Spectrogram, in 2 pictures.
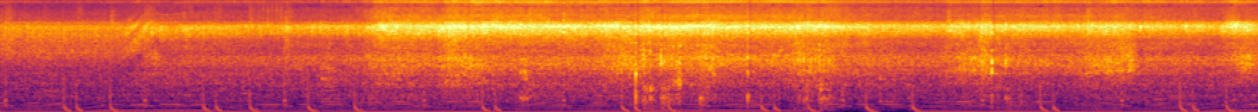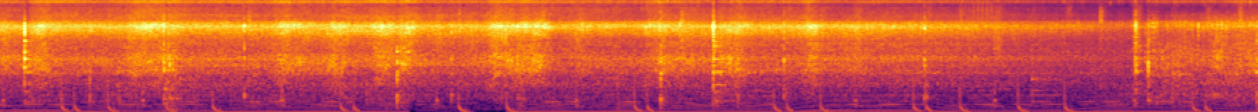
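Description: Sliced raw potatoes sizzling as they fry in hot oil and spice paste in a metal pan, stirred with a steel spoon that scrapes against the pan. The sizzle gets louder about four seconds in, and the spoon knocks sharply twice.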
